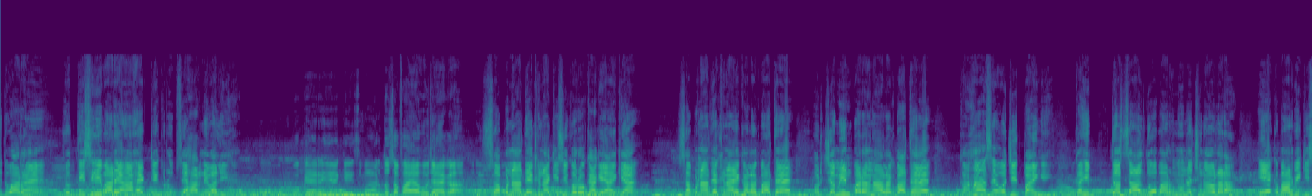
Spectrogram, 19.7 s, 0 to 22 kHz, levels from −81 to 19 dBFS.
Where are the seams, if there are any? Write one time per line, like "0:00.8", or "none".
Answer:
none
